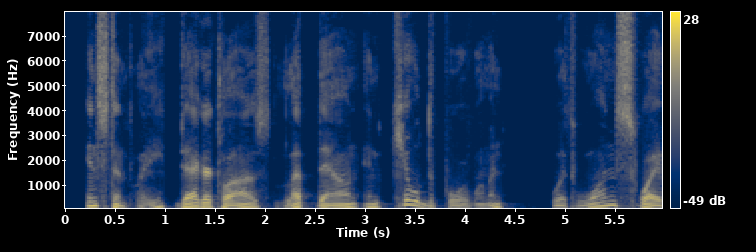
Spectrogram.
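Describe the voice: A quiet background behind plain reading aloud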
